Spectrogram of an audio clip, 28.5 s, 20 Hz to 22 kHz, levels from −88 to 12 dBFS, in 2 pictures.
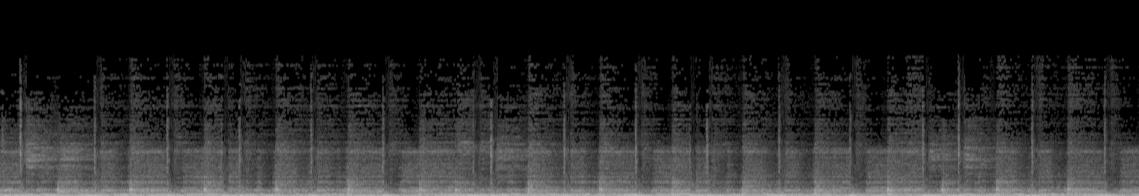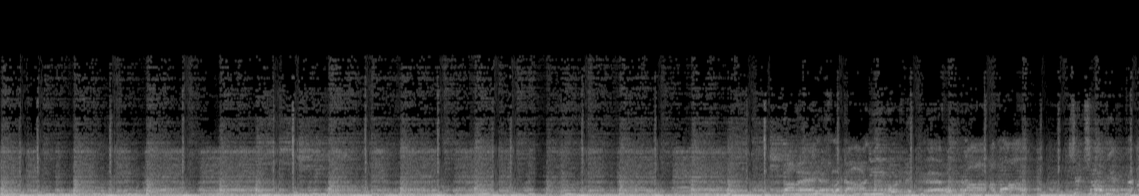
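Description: One channel drops out from 20.93 to 21.25 s and again from 27.07 to 27.20 s. The sound abruptly falls by about 6 dB, likely because one stereo side was lost before the mono sum.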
